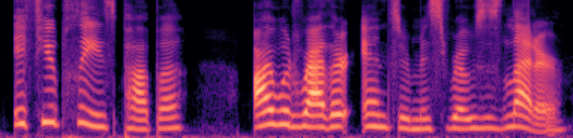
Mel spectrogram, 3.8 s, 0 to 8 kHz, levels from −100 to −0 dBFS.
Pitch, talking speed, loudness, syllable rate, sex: 245 Hz, 175 wpm, -21 LUFS, 5.4 syllables/s, female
